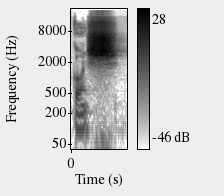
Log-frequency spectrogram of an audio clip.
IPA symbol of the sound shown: ʃ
